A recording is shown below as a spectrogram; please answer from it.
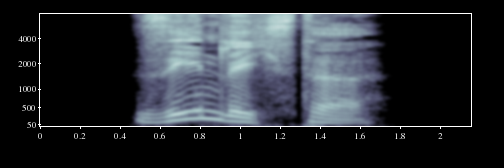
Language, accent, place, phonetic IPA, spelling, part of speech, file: German, Germany, Berlin, [ˈzeːnlɪçstə], sehnlichste, adjective, De-sehnlichste.ogg
- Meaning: inflection of sehnlich: 1. strong/mixed nominative/accusative feminine singular superlative degree 2. strong nominative/accusative plural superlative degree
